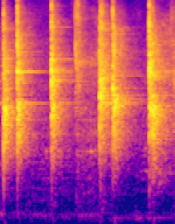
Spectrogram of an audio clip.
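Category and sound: human body sound, hand clapping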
